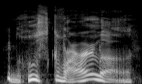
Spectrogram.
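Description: The name is said in an imitated Swedish accent.

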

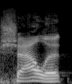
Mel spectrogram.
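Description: It is said the American way.

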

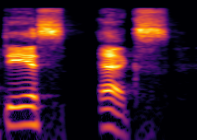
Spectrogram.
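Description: The two words are clearly separated with force. It cannot be misheard. The speaker calls it right. "I have to put the extra like umph into the pronunciation"

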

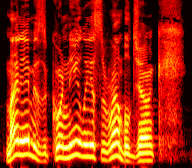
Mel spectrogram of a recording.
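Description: It is said in an exaggerated put-on voice.

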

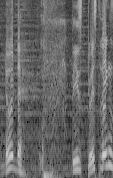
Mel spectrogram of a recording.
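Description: It is said in a put-on Indian accent.

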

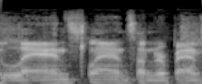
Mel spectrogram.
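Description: Said in an American accent, with the rhyme. The speaker calls it right. "in the American accent, it'd be Lance underpants with rhymes"

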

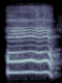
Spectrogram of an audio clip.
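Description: It is a high, light head voice.

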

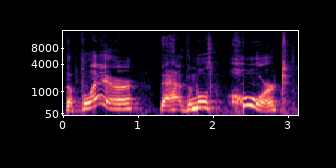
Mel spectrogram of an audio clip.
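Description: Heart is said in a West Coast accent. "as they say on the West Coast"

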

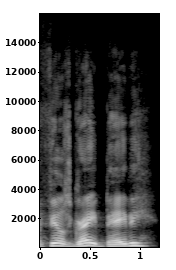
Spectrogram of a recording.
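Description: It is said in an off, awkward tone. The answer came across as strange or insincere. The speaker calls it wrong. "his tone was off"

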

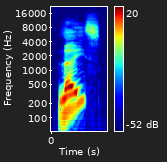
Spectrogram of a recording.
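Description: The vowel is drawled into an eye-like diphthong.

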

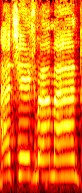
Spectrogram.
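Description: It is a put-on young girl's cartoon voice. "I got to do a Patty Mayonnaise voice"

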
